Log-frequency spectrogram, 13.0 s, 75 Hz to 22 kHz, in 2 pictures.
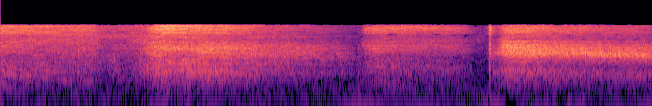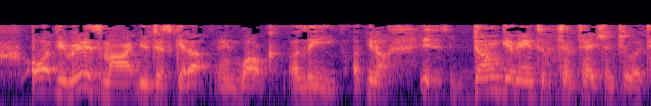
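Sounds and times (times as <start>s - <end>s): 
person demonstrating deep breathing: 0.0s - 6.8s, 10.4s - 10.8s
speech: 7.0s - 13.0s.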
